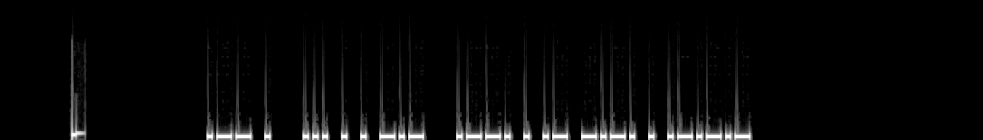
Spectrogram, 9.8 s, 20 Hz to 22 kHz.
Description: Morse code, heard as a keyed tone, about 25 wpm, 700 Hz. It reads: WE SEEK PEACE.
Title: Sentences from Top 1600 Words 25wpm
